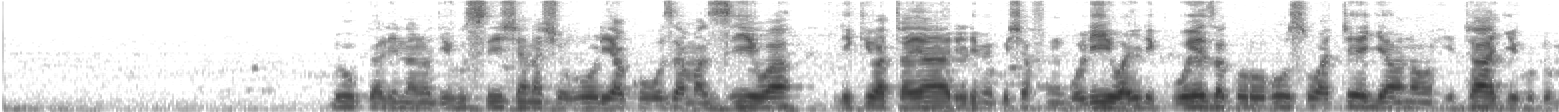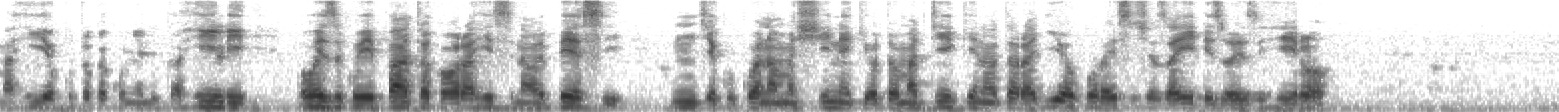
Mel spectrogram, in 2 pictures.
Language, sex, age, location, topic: Swahili, male, 25-35, Dar es Salaam, finance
